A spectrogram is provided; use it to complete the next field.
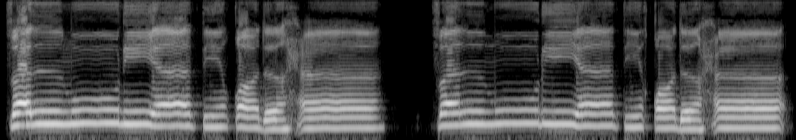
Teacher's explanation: itu mad thi'i Ya jangan lebih daripada dua harakat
